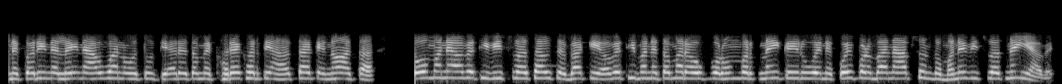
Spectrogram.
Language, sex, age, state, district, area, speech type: Gujarati, female, 30-45, Gujarat, Rajkot, urban, conversation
